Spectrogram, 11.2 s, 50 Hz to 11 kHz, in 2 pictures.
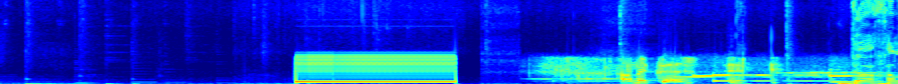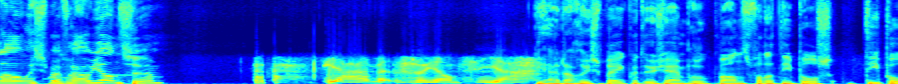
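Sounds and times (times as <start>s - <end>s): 
telephone tone as a call is placed: 1.9s - 5.5s
speech: 3.9s - 6.7s, 7.7s - 11.2s.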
